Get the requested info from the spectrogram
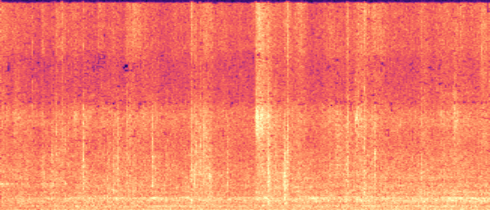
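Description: Train running on rails: a steady rumble with a few sharp clicks from the track a couple of seconds in.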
